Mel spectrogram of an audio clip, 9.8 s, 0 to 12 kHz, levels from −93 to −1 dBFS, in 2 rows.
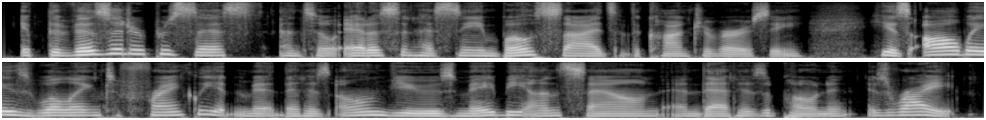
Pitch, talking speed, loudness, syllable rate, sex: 165 Hz, 200 wpm, -20 LUFS, 5.4 syllables/s, female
